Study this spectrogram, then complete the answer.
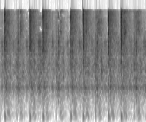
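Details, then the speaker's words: Kerzel hit-and-miss model engine, water-cooled with spark ignition, on unleaded petrol, still tight and running in: crisp, regular firing at about seven or eight beats a second with light mechanical clatter. It is running normally. "You can hear it firing. And we're away."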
